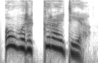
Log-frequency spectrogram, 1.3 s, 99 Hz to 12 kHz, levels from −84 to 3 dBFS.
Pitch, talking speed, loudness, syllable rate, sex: 285 Hz, 225 wpm, -15 LUFS, 6.1 syllables/s, female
